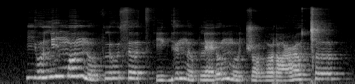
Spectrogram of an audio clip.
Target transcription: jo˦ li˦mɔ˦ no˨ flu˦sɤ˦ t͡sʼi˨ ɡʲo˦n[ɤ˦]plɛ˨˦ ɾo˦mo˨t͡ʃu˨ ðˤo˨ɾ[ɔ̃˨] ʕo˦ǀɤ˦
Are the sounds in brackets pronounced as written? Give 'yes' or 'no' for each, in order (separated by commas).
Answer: no, no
